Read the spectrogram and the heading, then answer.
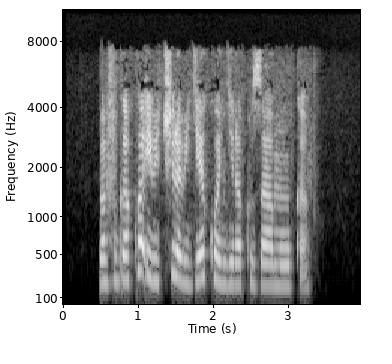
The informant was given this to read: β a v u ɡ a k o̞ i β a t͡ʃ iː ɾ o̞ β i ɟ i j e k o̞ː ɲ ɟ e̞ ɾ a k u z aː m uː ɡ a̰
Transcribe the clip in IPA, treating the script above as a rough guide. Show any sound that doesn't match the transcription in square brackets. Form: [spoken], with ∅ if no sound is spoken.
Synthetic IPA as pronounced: β a v u ɡ a k o̞ i β [i] t͡ʃ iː ɾ o̞ β i ɟ i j e k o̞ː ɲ ɟ e̞ ɾ a k u z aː m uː [k] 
